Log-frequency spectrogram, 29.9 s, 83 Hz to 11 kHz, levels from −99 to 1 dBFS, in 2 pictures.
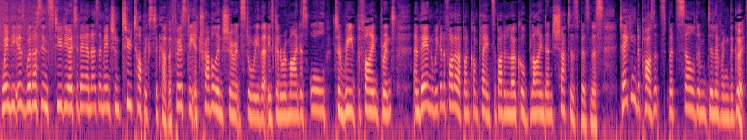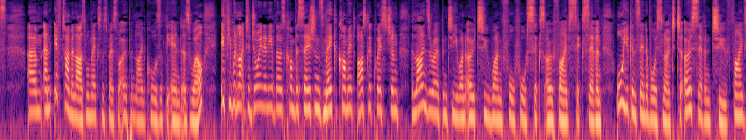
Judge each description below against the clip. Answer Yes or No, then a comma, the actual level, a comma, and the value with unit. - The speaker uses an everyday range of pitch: Yes, average, 5.0 semitones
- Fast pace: Yes, fast, 235 wpm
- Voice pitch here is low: No, high, 220 Hz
